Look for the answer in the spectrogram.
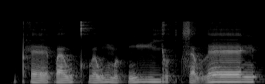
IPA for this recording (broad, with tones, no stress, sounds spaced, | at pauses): pʰ ɛː˨˩ p ɐ˨˥ w kʷʰ ɐ˨˥ w m ʊ˨ k̚ ŋ iː˧ j ʊ˨ k̚ t͡s ɐ˨˩ w l ɛː˥ ŋ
